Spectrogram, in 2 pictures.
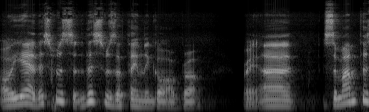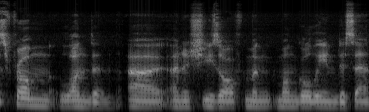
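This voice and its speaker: In a British accent, a man talks at a moderate pace with a fairly high pitch and a bright, sharp tone on a very clean recording with a silent background. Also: ordinary pitch variation. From UK. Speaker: YouTuber. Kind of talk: rant. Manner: animated.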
